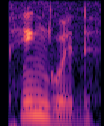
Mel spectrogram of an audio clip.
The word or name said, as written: pinguid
